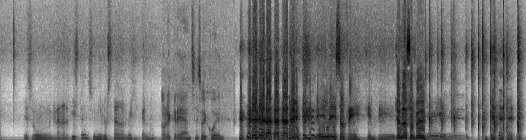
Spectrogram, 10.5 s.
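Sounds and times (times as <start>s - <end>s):
speech: 0.5s - 9.2s, 9.8s - 10.5s
laughter: 4.8s - 6.6s, 8.8s - 10.5s
hand clapping: 8.4s - 10.5s.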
